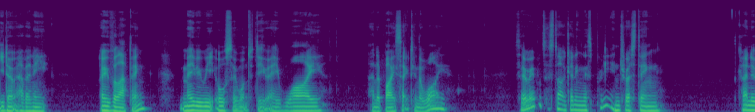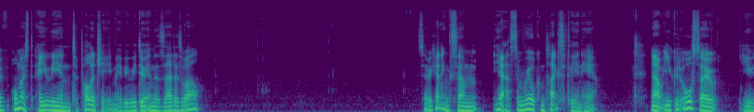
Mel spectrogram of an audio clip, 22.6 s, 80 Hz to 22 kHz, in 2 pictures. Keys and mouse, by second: 0.6-2.3 middle drag, 5.1 click, 5.9-6.6 middle drag, 7.1 drag, 7.3-7.8 middle drag, 7.8 click, 8.6-12.0 middle drag, 14.0-14.5 middle drag, 15.8 click, 16.1-16.4 middle drag, 16.4-17.2 drag, 17.8 click, 18.0-18.7 middle drag, 18.8 ctrl+middle drag, 19.1-20.8 middle drag.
